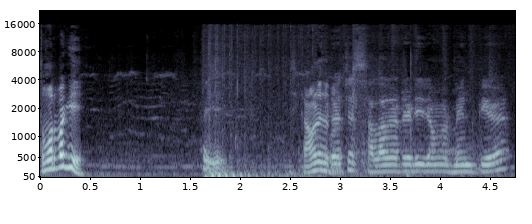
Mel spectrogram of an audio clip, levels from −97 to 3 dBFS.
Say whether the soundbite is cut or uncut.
cut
